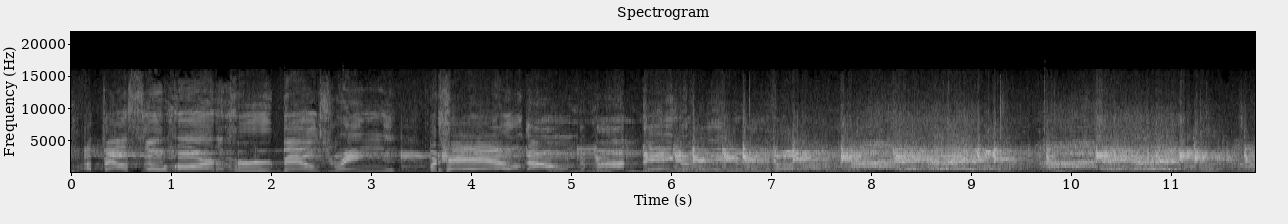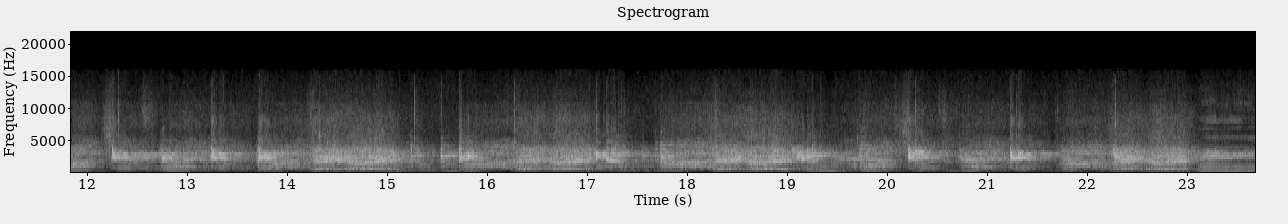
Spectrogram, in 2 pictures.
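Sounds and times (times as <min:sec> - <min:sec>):
speech: 0:00.1 - 0:05.9
crowd singing along: 0:04.8 - 0:23.6.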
